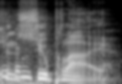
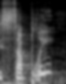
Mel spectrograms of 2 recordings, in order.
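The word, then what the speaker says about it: Suplee: last name again sorry suly s u p l e e I think that be Supply but it's pronounced su he really really has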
